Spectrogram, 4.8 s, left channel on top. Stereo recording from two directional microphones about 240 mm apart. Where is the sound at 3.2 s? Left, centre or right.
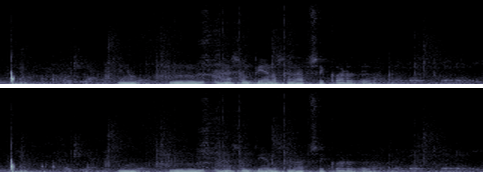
Left.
